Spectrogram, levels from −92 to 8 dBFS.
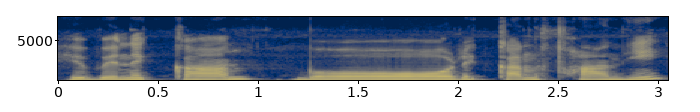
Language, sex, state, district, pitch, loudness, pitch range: Chakma, female, Tripura, Dhalai, 195 Hz, -17 LUFS, 190-210 Hz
